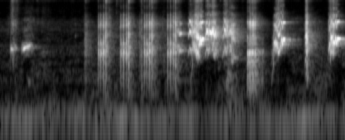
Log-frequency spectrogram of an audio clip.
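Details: Javan myna (jalak kebo) song for training other mynas, with 'isian' fill phrases: two short whistles, then a run of rasping, chattering notes mixed with sharp high whistles.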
